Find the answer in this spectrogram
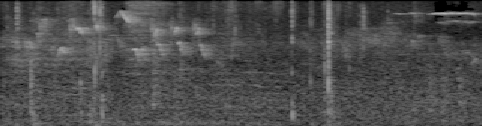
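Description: Birds chirping in short, high calls, with a few light clicks or taps.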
